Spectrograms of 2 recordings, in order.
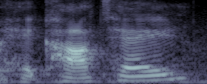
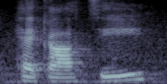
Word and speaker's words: Hecate: either pronounced is either hekate with a strong emphasis as long as you're putting a strong emphasis on the middle syllable so hekate or hekato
